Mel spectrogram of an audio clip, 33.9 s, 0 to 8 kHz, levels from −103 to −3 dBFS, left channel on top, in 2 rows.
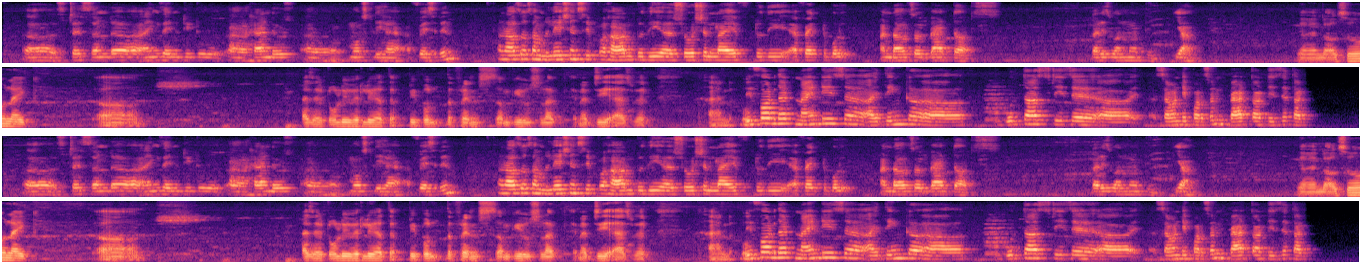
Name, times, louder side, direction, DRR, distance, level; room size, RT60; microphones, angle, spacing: voice 1, 0.3-5.7 6.2-10.6 11.0-12.4 13.6-14.9 26.2-29.1 29.4-33.3, equal, 5° left, 0.8 m, -25 dB
voice 2, 16.2-19.5 20.7-25.3 25.8-26.3 29.3-29.6, right 3 dB, 25° right, 0.3 m, -26 dB
6.6 x 3.0 x 4.6 m
head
